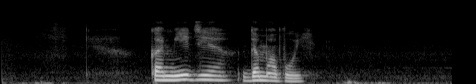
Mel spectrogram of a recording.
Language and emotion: Russian, neutral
